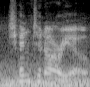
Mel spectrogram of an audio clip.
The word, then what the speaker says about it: centenario: we have the Lamborghini centenario which kind of looks like centenario Centeno it just it looks like centenario but leave it to the Italians for one see a pronounced like a CH it is a supposed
